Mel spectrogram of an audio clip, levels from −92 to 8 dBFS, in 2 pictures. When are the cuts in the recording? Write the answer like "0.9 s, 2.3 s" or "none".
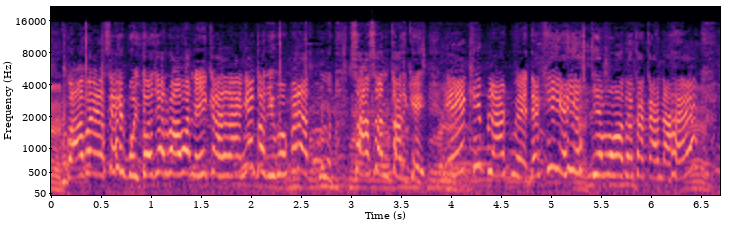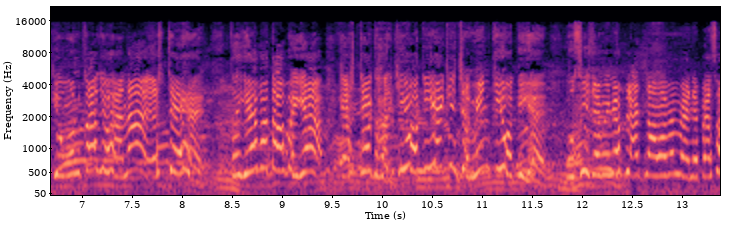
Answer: none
